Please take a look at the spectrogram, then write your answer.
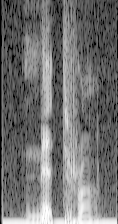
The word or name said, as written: metron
